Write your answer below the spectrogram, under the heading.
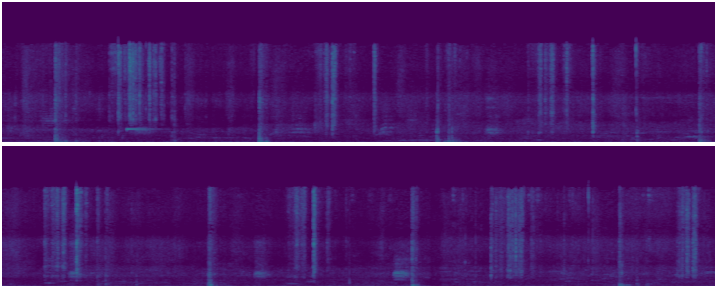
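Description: Knife cutting through fresh apples held over a metal bowl: a short, sharp cut about every two seconds, seven in all.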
